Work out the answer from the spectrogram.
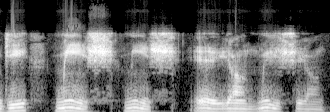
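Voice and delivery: careful teaching of "Gi mish yang", sh not z; correct pronunciation. Shown as a demonstration. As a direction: model "mish, yang" in separate pieces. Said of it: "I'm doing the same for you".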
